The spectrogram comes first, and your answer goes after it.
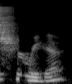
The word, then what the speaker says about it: Chiriga: But if my mom is listening, it's Chiriga. Okay. Chiriga, and it's not Chiriga because it's spelled with a C. Yeah, Chiriga. Yeah, it's like if you break it down.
